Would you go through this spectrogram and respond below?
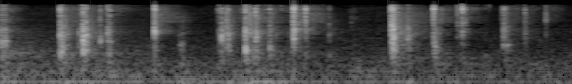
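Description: Program code being typed on a computer keyboard: quick irregular bursts of crisp key clicks, close and fairly quiet, with no talking.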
